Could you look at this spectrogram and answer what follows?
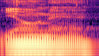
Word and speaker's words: Younan: Younan.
